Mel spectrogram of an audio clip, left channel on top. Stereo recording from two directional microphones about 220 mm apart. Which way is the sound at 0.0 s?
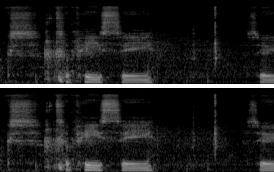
35° right (ahead or behind).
